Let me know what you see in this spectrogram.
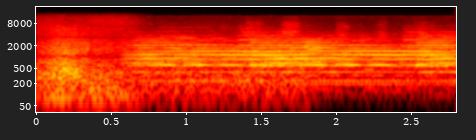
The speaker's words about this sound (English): Christmas is canceled in Bethlehem. Church bells ring, but no one's listening. The season's magic missing from Manger Square, along with the Christmas tree and dangling decorations.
